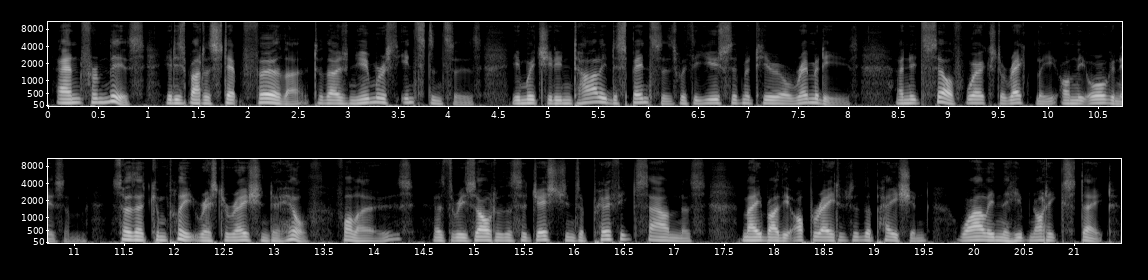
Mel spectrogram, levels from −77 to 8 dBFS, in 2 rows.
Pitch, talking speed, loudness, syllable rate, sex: 120 Hz, 165 wpm, -21 LUFS, 5.2 syllables/s, male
